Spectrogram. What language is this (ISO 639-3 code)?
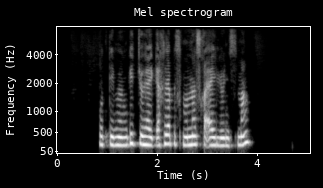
qxp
